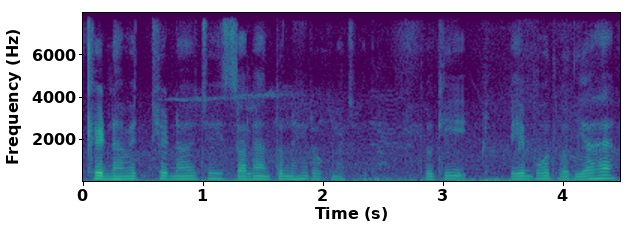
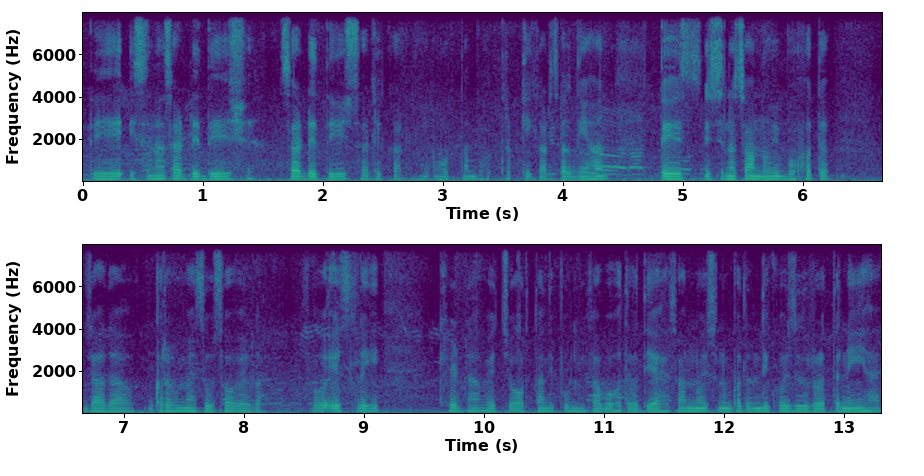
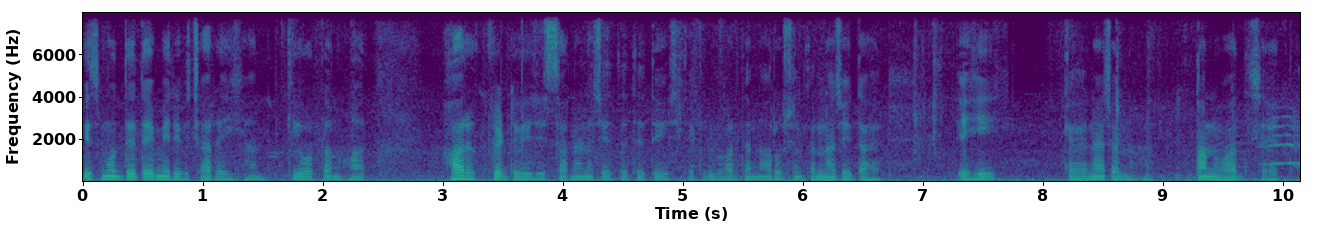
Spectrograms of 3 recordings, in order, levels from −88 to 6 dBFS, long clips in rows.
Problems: continuous background conversations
